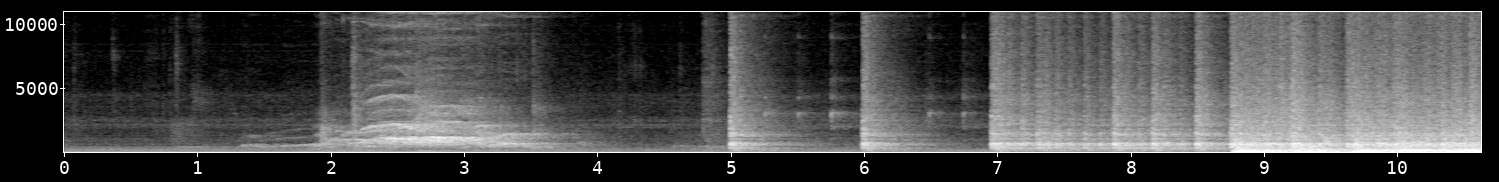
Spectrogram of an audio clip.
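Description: Drumline of snare, tenor and bass drums performing. After a quiet opening and a swell, two sharp accented hits come about a second apart, then continuous drumming starts about seven seconds in and grows louder as deep bass-drum strokes join near the end.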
